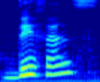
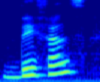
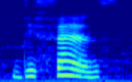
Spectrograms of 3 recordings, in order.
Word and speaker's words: defense: Mais typiquement, le mot defense, en anglais britannique, l'accentuation se fera sur la première syllabe, donc le D, defense, defense, et en anglais américain, ça se fera sur la deuxième syllabe, donc defense, defense, defense.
